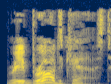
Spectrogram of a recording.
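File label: "rebroadcast", British English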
